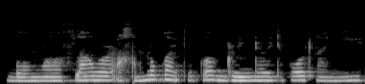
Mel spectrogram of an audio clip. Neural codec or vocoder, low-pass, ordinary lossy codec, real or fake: none; none; none; real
